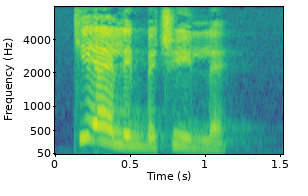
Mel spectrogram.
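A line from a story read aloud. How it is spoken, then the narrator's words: Shouting at full lung power. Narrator (Italian): gridò con tutta la forza dei suoi polmoni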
